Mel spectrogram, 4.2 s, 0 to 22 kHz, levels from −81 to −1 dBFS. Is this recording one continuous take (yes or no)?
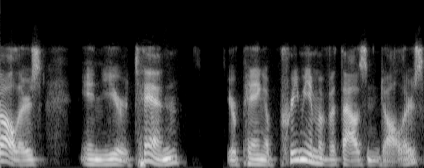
yes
